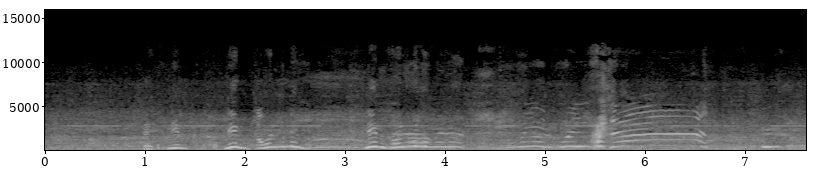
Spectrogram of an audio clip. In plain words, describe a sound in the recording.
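Young women talk and exclaim excitedly close by.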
